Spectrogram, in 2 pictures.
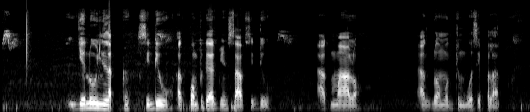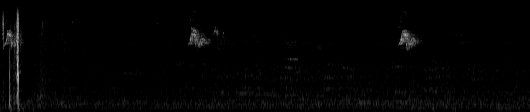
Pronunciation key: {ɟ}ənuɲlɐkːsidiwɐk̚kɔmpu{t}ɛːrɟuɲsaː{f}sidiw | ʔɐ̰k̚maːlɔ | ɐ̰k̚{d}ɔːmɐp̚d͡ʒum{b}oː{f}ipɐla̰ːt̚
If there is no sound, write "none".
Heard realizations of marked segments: ɟ, t, f, d, b, s

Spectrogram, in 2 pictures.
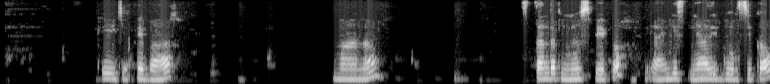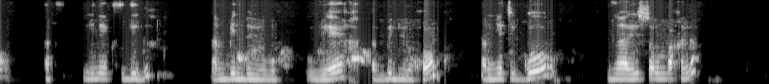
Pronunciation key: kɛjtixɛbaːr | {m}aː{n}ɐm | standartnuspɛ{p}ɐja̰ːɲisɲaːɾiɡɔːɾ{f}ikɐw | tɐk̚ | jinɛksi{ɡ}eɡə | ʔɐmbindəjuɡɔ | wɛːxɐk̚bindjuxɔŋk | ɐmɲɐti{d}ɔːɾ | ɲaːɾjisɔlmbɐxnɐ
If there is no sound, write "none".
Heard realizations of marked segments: m, n, p, s, ɡ, ɡ

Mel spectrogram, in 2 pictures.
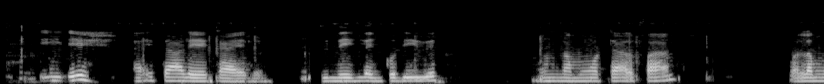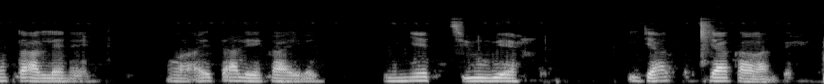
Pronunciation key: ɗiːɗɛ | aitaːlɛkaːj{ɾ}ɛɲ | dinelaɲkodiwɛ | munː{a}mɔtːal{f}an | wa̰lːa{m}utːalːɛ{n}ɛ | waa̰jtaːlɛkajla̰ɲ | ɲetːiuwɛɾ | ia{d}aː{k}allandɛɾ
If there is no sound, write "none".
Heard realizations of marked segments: l, a, f, m, n, d͡ʒ, k

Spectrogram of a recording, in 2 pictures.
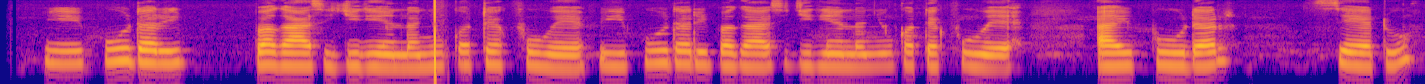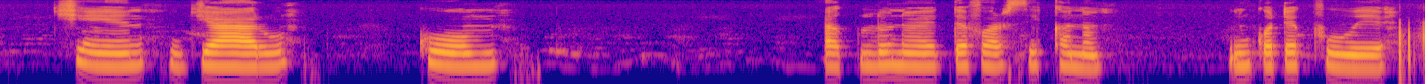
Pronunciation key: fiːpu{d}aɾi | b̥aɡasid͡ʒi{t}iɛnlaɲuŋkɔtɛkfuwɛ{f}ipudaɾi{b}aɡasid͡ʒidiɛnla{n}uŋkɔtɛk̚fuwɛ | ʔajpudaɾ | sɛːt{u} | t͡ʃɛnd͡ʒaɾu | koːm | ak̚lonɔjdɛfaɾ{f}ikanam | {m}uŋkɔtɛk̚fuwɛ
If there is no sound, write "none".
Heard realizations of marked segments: d, d, f, b, ɲ, u, s, ɲ

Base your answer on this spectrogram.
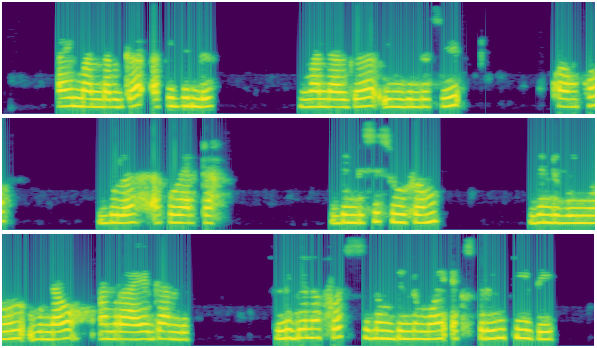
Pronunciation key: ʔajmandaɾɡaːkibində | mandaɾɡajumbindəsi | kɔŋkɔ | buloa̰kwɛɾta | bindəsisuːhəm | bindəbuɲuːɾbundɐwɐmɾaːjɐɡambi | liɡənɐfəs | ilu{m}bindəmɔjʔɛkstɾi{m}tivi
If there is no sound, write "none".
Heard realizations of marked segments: m, m

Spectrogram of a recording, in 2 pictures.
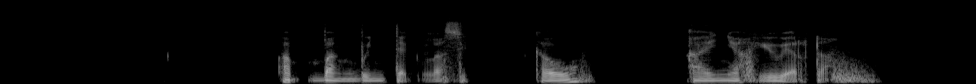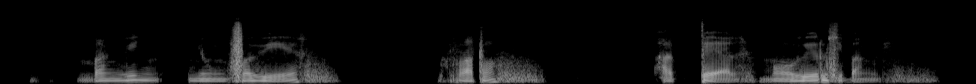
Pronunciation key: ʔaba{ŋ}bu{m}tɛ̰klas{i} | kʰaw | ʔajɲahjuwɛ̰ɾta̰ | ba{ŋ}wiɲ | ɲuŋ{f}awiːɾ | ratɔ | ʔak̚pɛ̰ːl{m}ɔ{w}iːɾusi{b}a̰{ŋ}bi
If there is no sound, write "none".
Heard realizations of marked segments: ŋ, ɲ, i, ŋ, f, m, w, b, ŋ

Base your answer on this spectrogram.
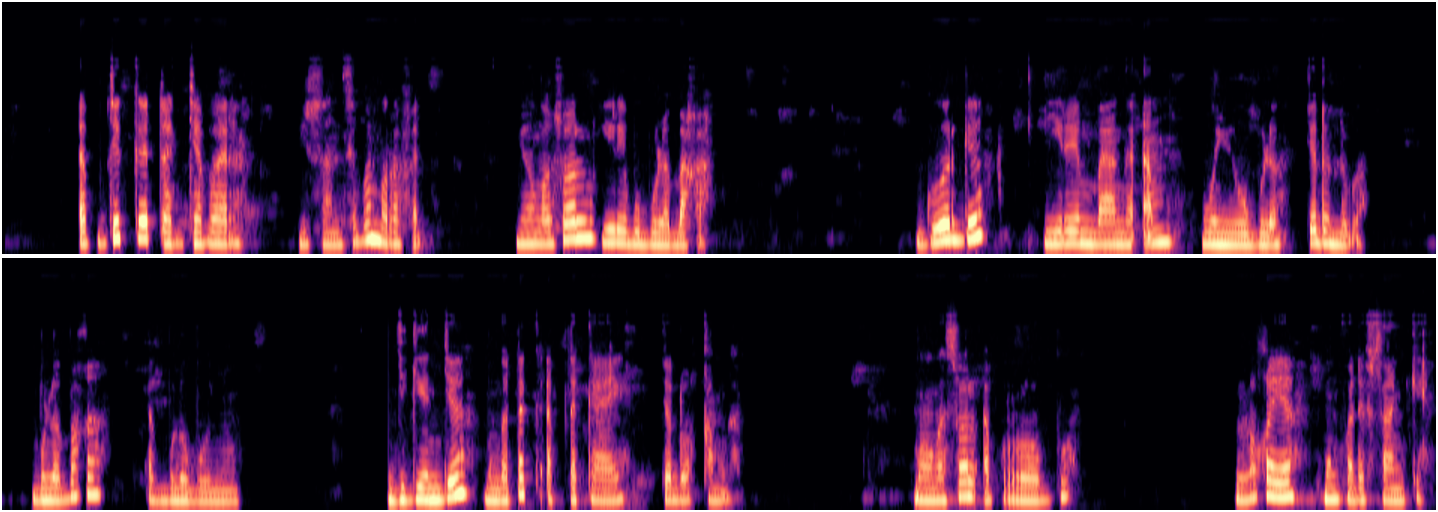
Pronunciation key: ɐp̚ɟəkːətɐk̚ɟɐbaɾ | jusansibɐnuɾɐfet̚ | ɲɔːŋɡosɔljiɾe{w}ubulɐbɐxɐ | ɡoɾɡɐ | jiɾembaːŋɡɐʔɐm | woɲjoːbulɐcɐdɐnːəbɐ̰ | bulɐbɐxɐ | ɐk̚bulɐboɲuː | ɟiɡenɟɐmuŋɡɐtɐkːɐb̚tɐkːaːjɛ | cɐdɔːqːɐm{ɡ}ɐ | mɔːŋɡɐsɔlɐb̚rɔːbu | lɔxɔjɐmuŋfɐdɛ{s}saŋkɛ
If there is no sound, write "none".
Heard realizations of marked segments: b, ɡ, f

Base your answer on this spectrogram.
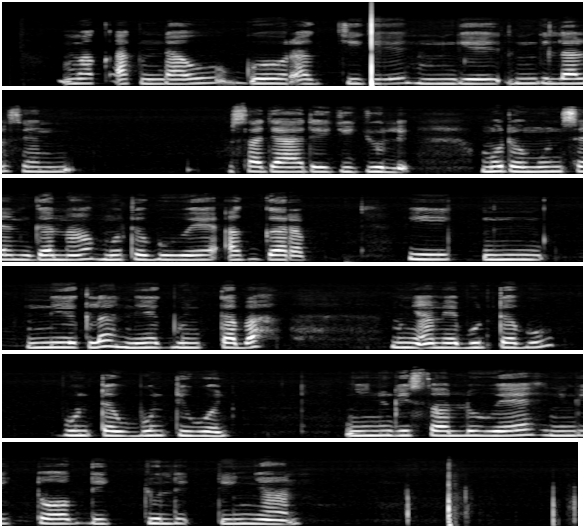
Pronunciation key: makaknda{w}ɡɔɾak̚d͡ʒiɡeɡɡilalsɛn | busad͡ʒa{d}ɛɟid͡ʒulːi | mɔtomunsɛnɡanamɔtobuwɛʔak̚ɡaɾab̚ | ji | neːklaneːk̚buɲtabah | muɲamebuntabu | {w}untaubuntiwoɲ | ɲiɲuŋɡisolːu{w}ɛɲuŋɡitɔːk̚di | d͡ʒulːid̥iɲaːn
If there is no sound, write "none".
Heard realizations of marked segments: w, d, b, w

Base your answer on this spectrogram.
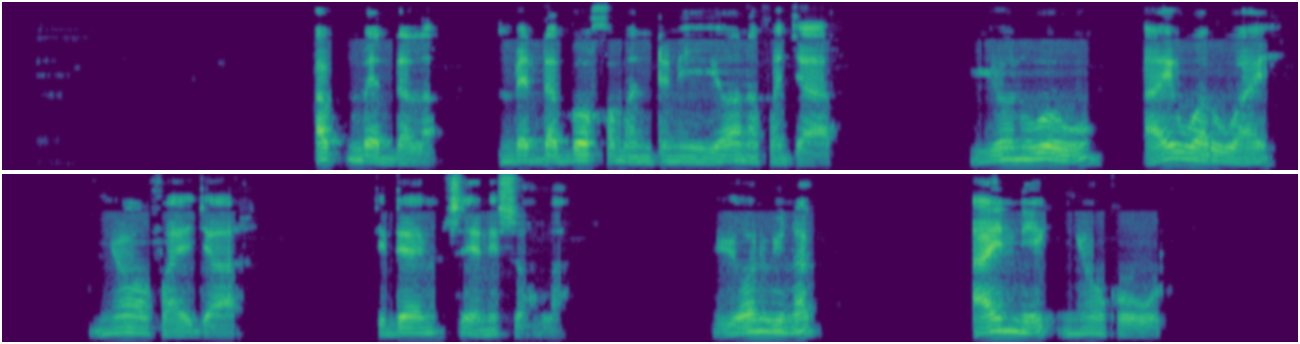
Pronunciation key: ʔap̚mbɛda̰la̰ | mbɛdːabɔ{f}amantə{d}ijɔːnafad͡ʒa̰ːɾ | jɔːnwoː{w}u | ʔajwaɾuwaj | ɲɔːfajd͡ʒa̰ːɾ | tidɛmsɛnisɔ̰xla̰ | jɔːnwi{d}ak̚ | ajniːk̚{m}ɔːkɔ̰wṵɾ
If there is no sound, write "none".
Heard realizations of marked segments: x, n, w, n, ɲ

